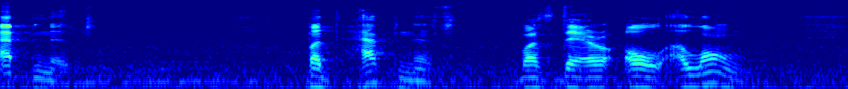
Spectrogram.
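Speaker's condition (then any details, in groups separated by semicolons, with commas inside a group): Multiple sclerosis; diagnosed at age 17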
